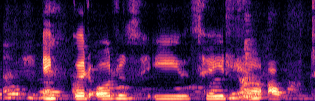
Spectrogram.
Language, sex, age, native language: Icelandic, male, 10, Icelandic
